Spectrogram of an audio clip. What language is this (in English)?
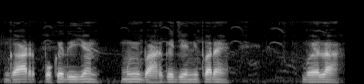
Odia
